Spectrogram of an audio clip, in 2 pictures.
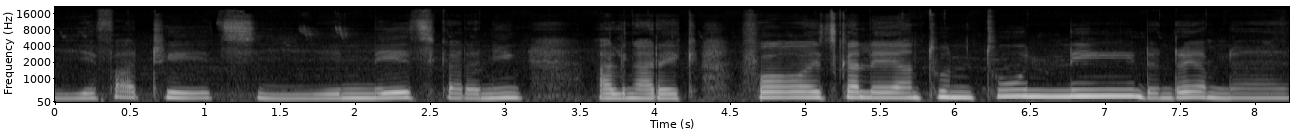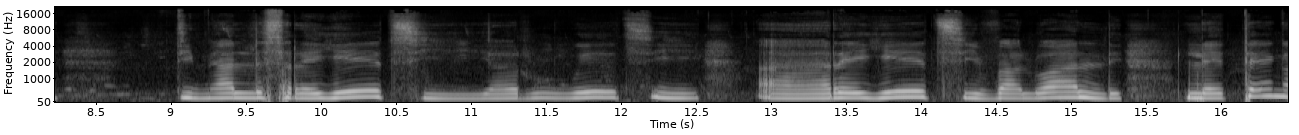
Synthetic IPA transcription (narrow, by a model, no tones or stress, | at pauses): efaʈ͡ʂet͡sieninet͡si̥kaɾaniŋə | aliŋaɾekʲə̥foet͡si̥kʲəleant̪unit̪ʰunniɳɖ͡ʐaɳɖ͡ʐeamini | d̪̥imialːisireet͡siaɾuwet͡si | ɾeet͡sivalwalilet̪eŋ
